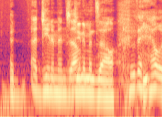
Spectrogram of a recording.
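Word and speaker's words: Idina Menzel: Adina Menzel.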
